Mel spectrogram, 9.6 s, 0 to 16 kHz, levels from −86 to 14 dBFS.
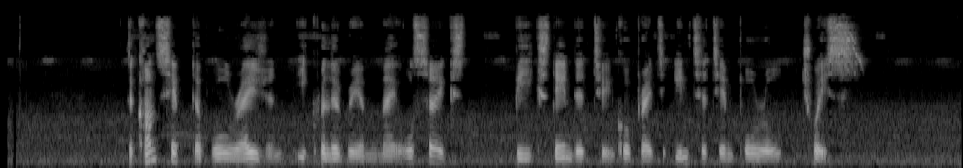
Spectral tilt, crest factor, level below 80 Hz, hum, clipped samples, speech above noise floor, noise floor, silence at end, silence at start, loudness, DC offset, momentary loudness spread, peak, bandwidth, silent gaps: -2.5 dB/octave; 22 dB; -74 dBFS; none; under 0.1%; 26 dB; -55 dBFS; 1 s; 0.45 s; -29 LUFS; under 0.1%; 10 LU; -8 dBFS; 11.5 kHz; none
